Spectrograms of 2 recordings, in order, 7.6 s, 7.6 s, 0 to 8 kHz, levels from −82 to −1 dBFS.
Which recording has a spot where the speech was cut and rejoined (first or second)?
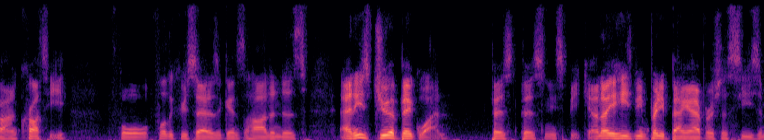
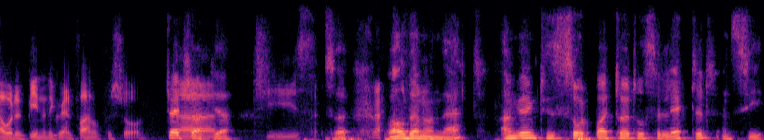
second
